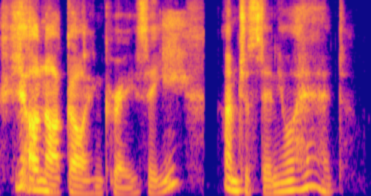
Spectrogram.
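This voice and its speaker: A man does a put-on character voice that is raspy, at a medium pitch and a fairly slow pace. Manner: eerie, taunting.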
